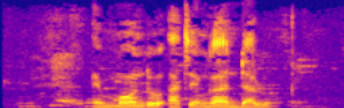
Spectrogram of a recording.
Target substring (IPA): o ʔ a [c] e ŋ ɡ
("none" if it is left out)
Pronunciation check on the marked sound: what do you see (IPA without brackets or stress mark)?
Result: t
